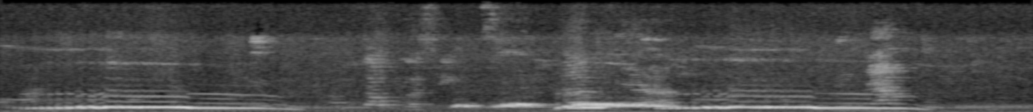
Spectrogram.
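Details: Barbary dove coo meant to encourage idle doves to call: a long, rising-then-falling rolling note, a short gap, quick staccato notes, then another drawn-out falling coo over a faint low hum.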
